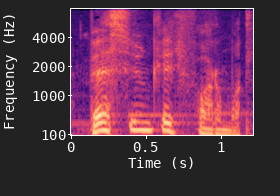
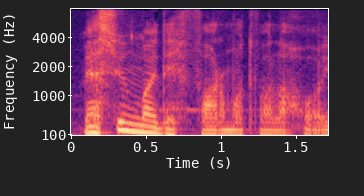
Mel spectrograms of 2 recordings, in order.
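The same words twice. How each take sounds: First: Veszünk lifted high and pressed; stress on Veszünk. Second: Said in the usual way. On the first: Acted. Sam insists to Kay that they buy together, stressing Veszünk. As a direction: correct her by leaning on Veszünk. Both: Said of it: "Azt mondtam, veszünk".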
